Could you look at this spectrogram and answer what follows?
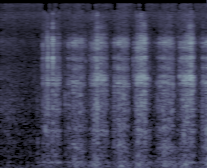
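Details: Fiat Uno: a dry, rasping metal scrape about twice a second as the steering wheel is turned back and forth, present for two to three years. The owner suspects the signal stalk or the hub, and it traces to the steering wheel contact plate rubbing.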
